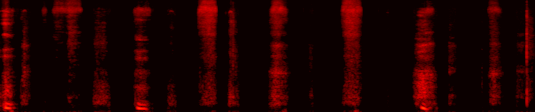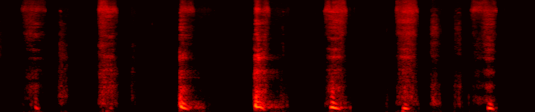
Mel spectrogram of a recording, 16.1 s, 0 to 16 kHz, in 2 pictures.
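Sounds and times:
man breathing hard: 0.0s - 5.5s, 6.2s - 10.1s, 11.8s - 13.3s, 14.0s - 15.5s.

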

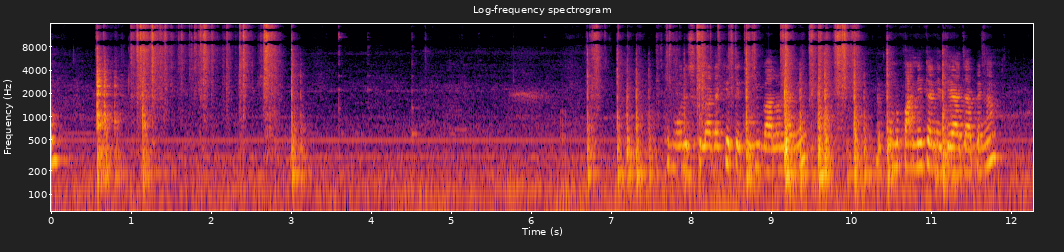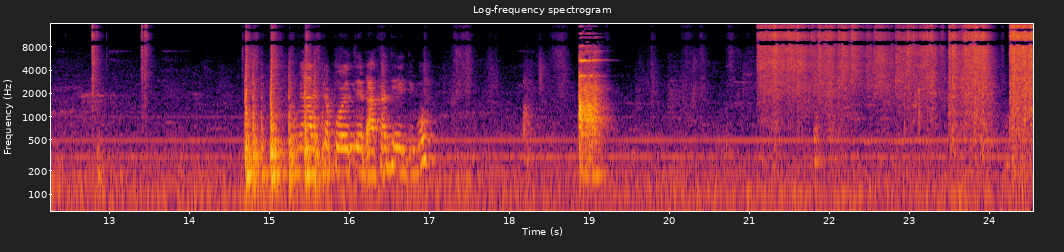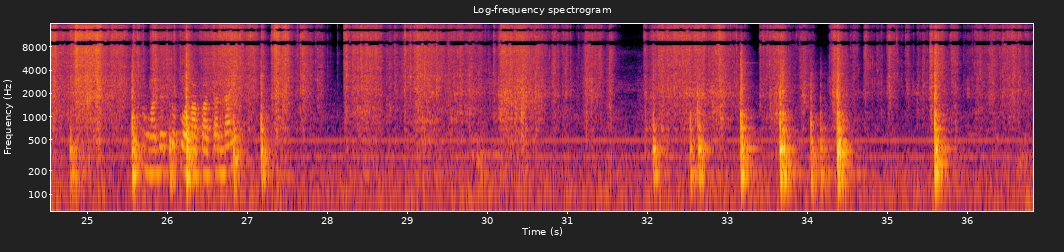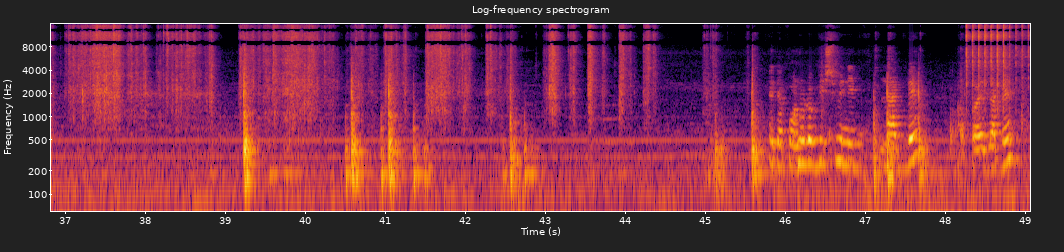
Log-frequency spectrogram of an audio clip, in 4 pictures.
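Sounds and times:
aluminium foil crinkling: 0.8s - 3.1s, 6.7s - 11.7s, 21.1s - 45.3s, 48.2s - 49.0s.

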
